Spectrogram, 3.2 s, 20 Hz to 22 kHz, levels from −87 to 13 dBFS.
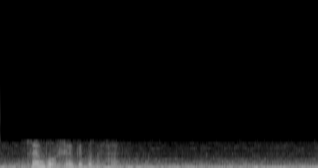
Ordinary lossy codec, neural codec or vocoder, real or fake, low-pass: none; codec, 16 kHz, 2 kbps, FunCodec, trained on LibriTTS, 25 frames a second; fake; 3.6 kHz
